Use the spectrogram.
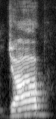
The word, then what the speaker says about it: Job: It's spelled Job. It's Job. Job.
